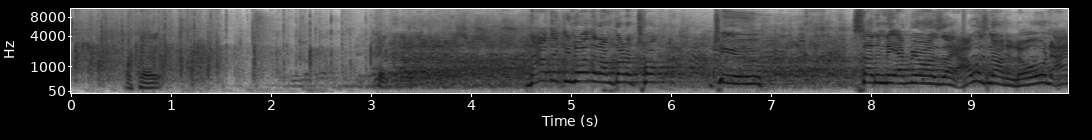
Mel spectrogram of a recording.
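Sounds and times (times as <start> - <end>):
audience clapping: 0.0 - 4.2
speech: 0.5 - 1.1, 3.0 - 3.5, 7.9 - 9.9
laughter: 2.7 - 9.9.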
